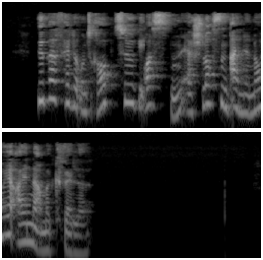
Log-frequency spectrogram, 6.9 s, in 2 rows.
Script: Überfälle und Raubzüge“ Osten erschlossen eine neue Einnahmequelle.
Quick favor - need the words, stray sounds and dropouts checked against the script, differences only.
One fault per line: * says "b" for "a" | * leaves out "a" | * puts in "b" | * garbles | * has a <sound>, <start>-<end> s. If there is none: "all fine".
all fine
